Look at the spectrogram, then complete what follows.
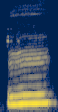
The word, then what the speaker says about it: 日: 诗 and 日, see, 日. We have to keep, when pronouncing 日, we have to keep our vocal cords vibrating. Yeah.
